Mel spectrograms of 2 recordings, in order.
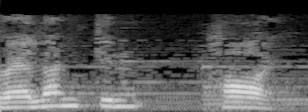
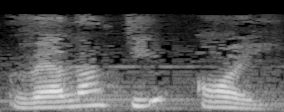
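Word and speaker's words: Valentin Haüy: ऑय, बहुत से लोग उसका उच्चारण अंग्रेजी को देखते हुए करते हैं वेलेंटिन हॉय, पर दरअसल उनके नाम का उच्चारण है, फ्रांसीसी थे तो वेलाती ऑय।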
